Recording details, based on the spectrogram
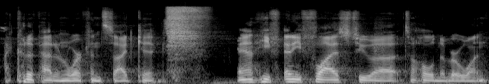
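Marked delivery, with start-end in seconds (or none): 0.0-2.1 low, muttered murmur, half under breath. Voicing a character who watches someone float away: murmuring to himself. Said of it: "murmur to himself and be like".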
